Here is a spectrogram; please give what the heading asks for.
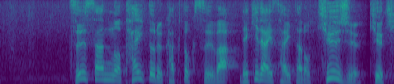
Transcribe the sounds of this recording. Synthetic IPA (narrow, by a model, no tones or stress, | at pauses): t͡sɨːsãnːo̞t̪ʰait̪o̞ɾɯ̟kakɯ̟̥t̪o̞kɯ̟̥sɨːβaɾe̞kʲid̪aisait̪ano̞kʲʰɨːʑɨːkʲɨːkʲi̥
